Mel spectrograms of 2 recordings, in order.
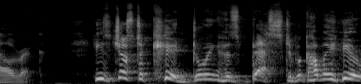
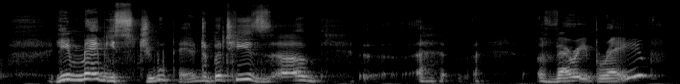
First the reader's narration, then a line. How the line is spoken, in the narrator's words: He said this last part in a very doubtful tone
